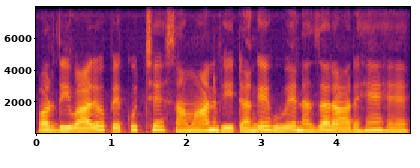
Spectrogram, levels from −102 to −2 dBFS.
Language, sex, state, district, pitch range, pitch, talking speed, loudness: Hindi, female, Jharkhand, Palamu, 200-230 Hz, 210 Hz, 145 wpm, -13 LUFS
